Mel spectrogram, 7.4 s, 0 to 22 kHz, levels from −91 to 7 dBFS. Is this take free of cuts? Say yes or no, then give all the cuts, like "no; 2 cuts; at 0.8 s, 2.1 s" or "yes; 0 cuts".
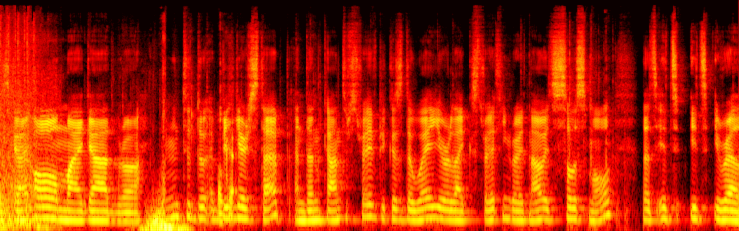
no; 1 cut; at 1.6 s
